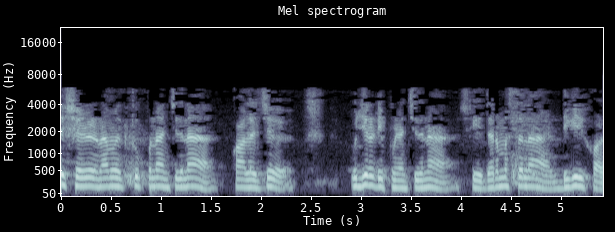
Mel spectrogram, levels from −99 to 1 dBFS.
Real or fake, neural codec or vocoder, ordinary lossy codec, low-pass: real; none; MP3, 24 kbps; 7.2 kHz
